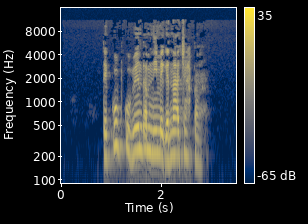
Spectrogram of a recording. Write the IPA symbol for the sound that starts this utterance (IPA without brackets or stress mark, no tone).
t̪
